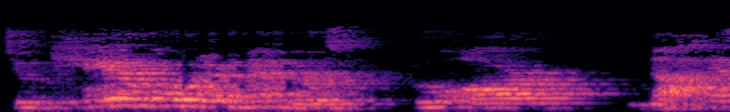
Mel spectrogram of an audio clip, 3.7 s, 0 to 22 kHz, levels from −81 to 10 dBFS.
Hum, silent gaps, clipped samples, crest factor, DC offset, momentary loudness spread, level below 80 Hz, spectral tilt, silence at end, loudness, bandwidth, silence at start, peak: none; none; under 0.1%; 16 dB; under 0.1%; 14 LU; -60 dBFS; -6.5 dB/octave; 0 s; -20 LUFS; 8 kHz; 0.05 s; -4 dBFS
